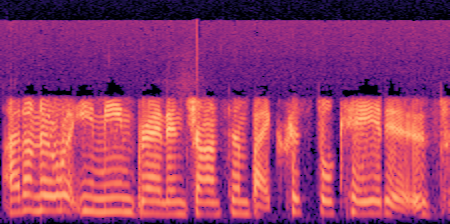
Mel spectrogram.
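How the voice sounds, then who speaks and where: A woman's voice: a little high, normal speed, dry recording. A woman from California calling in to a show, chatty and rambling, giggling as she talks over a phone line. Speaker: caller. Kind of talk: casual phone-in chat. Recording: tinny phone line, dry.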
